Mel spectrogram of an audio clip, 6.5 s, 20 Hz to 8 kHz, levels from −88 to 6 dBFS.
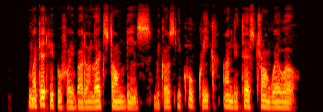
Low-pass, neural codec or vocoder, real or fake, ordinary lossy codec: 7.2 kHz; none; real; none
